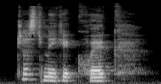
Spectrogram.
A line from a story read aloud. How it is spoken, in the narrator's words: sighed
